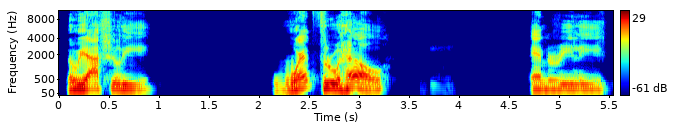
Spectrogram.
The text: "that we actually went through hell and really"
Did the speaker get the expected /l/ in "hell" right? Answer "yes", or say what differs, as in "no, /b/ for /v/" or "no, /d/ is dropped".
yes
